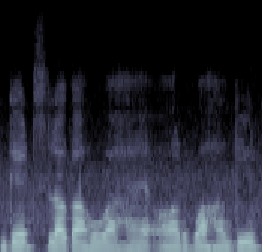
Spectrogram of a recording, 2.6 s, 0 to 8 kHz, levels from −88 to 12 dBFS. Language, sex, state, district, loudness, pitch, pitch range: Hindi, female, Bihar, Madhepura, -21 LUFS, 190 Hz, 185-195 Hz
